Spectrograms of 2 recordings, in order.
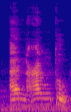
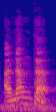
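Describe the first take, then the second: First: The throat consonant is pronounced before the m. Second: The throat consonant is dropped before the m. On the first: The speaker calls it right. "Yang seharusnya kita baca an'amtu" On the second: The speaker calls it wrong. "huruf ainnya itu tidak dibaca, dikurangi"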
